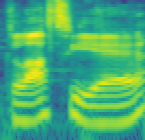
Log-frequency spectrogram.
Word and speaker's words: glacier: brian's it was it glossier yes that's how you say it in britain oh no yeah the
